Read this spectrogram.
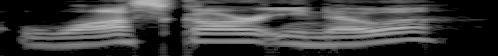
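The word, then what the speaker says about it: Huascar Ynoa: And I'm going to try to pronounce his name right now. It's Waskar Enoa. That's what I'm going with. That's what the pronunciation guide says.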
